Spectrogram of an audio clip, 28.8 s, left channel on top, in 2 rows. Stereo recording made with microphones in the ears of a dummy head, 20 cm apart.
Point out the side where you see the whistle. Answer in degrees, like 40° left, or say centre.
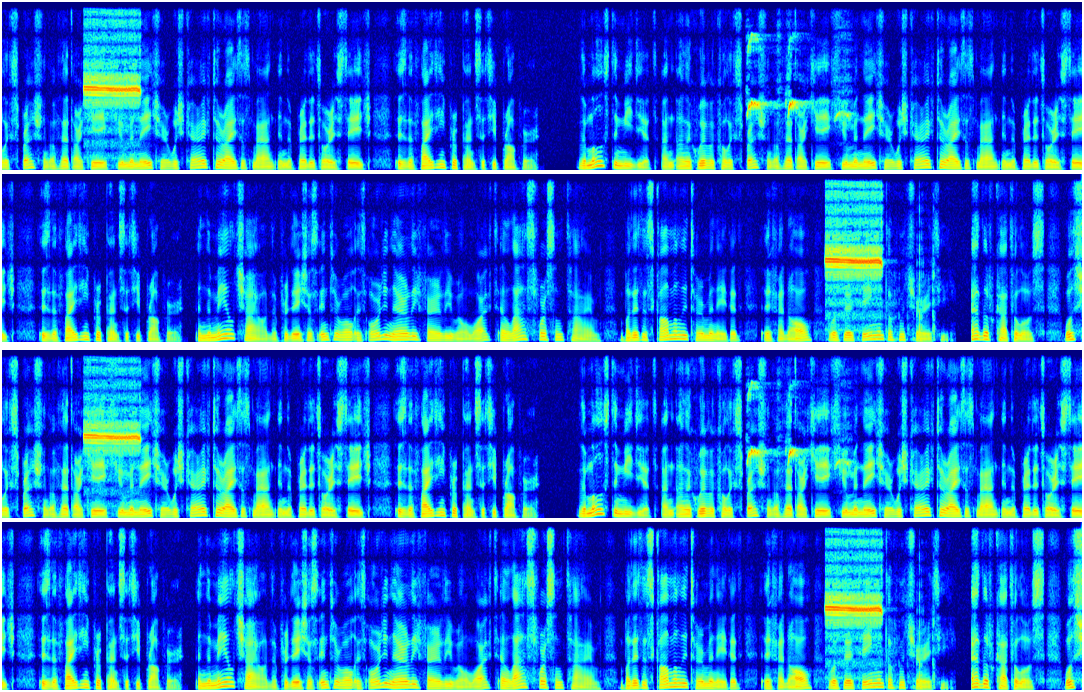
10° left.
